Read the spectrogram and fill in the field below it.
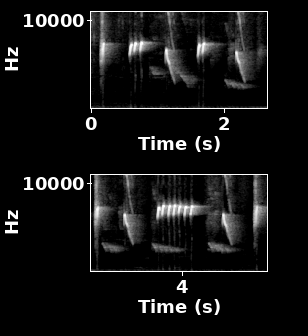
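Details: Kolibri ninja sunbird singing with piercing high chirps, short falling slurs and lower buzzy descending notes, plus a rapid burst of five clipped notes near the end.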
